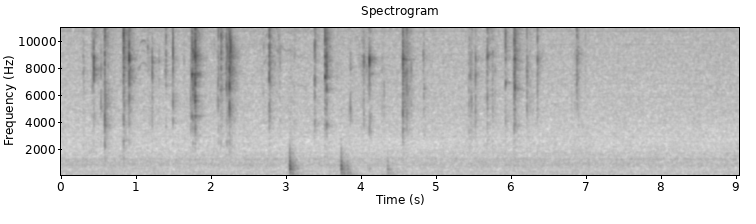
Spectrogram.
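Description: Light metal and plastic clicks and taps as a Shimano SPD pedal with a clip-on platform adapter is handled and fitted, with two duller knocks about three seconds in; the clicking stops about six seconds in.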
